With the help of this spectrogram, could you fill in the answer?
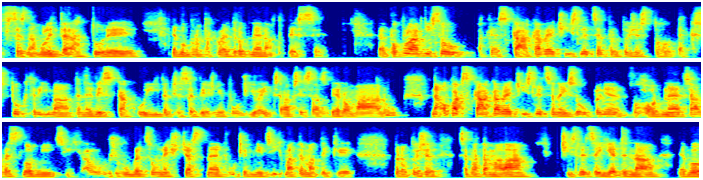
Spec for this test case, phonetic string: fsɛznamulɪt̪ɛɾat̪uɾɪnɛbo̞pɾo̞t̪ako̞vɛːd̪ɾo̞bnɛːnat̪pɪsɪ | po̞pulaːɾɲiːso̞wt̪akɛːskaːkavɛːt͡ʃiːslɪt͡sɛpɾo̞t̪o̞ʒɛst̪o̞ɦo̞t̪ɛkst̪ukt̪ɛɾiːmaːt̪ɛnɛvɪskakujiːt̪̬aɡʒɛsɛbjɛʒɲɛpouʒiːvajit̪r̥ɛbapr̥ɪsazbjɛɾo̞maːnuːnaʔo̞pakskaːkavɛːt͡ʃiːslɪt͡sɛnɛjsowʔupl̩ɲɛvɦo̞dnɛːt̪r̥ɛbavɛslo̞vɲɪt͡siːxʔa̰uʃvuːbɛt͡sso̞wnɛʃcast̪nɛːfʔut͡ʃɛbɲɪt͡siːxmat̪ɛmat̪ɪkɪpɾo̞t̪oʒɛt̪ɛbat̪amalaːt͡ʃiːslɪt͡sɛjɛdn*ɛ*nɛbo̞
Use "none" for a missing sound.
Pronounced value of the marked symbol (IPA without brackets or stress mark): a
